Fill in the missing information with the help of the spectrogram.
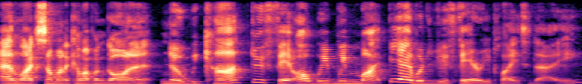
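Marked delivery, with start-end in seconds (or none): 1.6-5.8 mock teacher's sarcasm, thickly laid on. Imagining an early education teacher talking to a kid: imitating a sarcastic teacher. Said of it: "who was being very sarcastic".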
